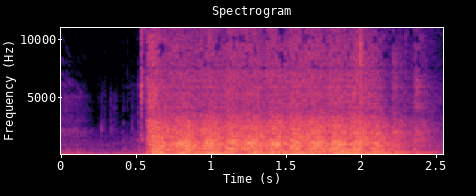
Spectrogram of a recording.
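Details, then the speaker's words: 1992 BMW E36 3 Series that cranks but won't start, started on starting spray in the intake: catches, runs unevenly about two seconds, then dies; spark is fine, fuel delivery failed, traced to a dead fuel pump (fuse and relays checked OK). "So I know I have a fuel problem because electrically the car fired as soon as I put some start on it."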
